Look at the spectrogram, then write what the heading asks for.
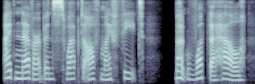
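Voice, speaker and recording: A woman's voice: medium pitch, measured pace, darkish tone, dry recording, clean studio sound. A woman reading a romance audiobook aloud, voicing the characters' lines lightly within her narration.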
